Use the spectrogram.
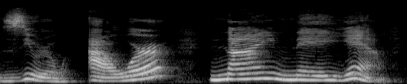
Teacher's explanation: Mas o H de hour é mudo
